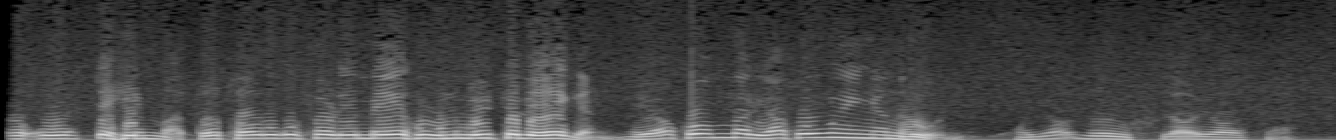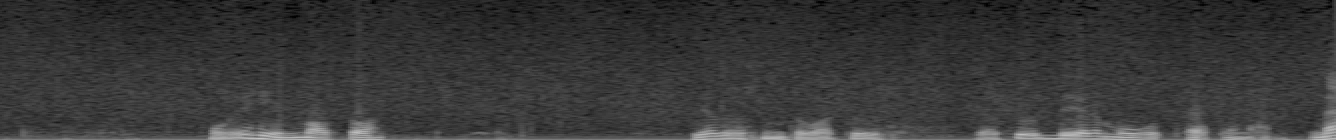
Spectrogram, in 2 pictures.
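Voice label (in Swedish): Kräklinge Närke, dialekter; Kräklinge NRK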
